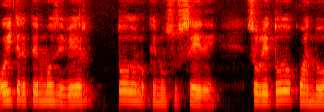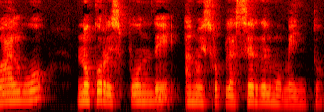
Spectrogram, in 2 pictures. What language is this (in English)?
Spanish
